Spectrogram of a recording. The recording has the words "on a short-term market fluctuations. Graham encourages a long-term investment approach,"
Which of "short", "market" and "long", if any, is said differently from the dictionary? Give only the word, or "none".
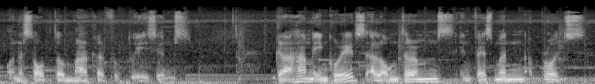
short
